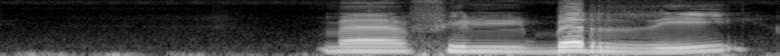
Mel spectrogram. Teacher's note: বারি র পাতলা হবে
